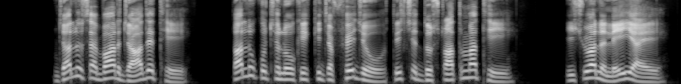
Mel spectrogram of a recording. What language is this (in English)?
Kangri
